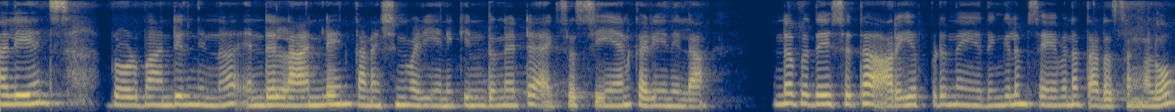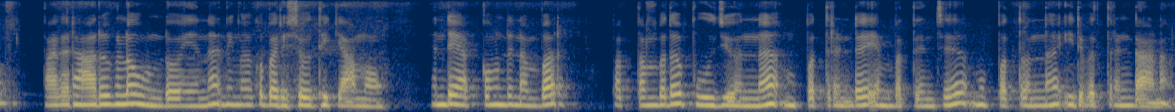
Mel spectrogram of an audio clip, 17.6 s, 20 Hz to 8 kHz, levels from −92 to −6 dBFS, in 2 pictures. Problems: low volume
